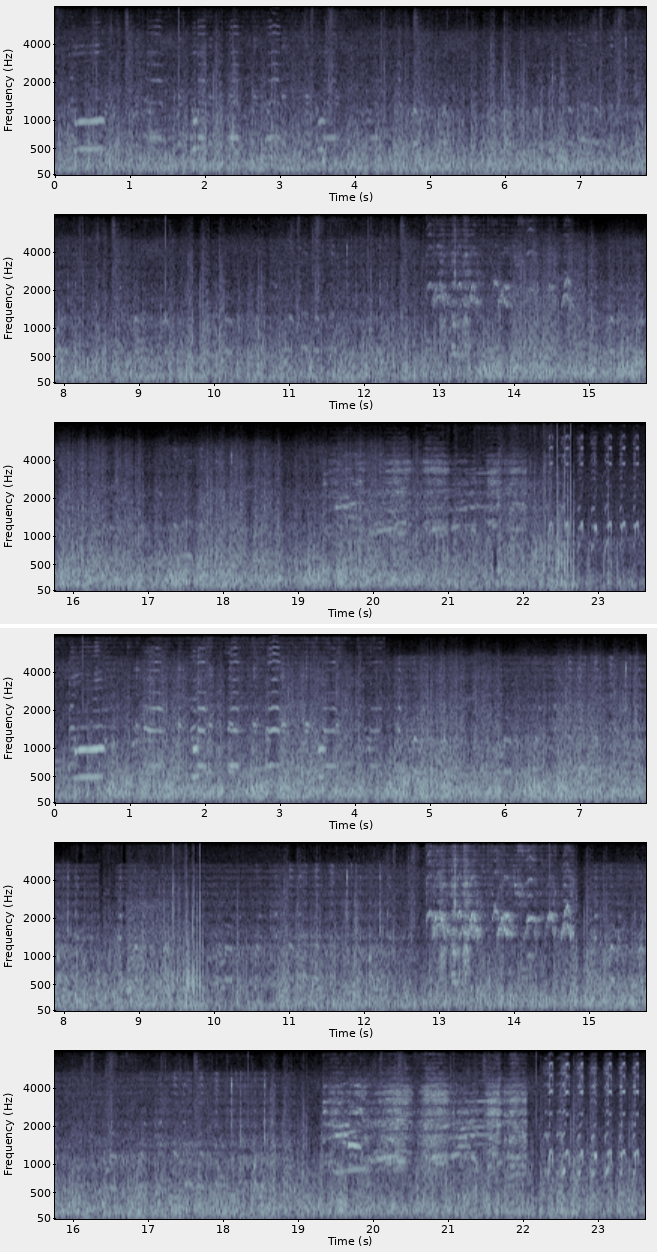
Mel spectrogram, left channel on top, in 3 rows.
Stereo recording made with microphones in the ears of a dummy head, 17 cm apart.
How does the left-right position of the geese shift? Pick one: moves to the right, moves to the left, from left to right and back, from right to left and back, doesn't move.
doesn't move.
